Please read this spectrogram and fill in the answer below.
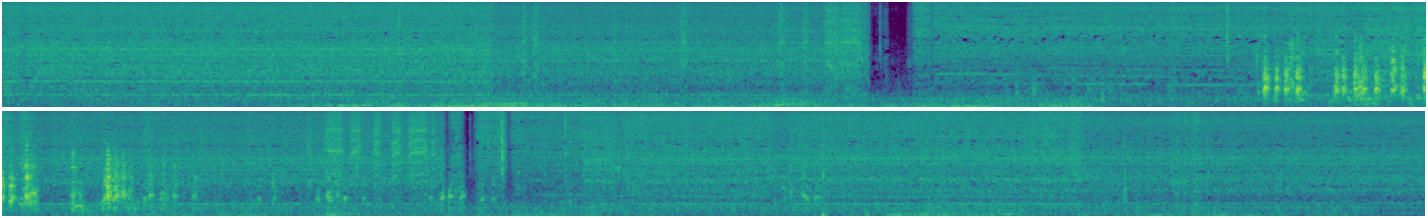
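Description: Small electric motors and plastic gearing of a motorized Lego Technic truck-crane model whirring steadily as the crane's main arm is raised. A burst of loud, irregular clattering comes about halfway through, and the sound drops out briefly twice.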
